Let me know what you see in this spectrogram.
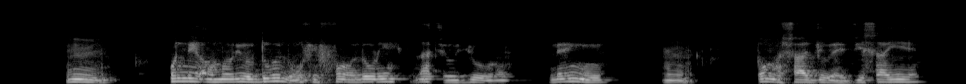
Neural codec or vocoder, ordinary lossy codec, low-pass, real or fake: codec, 16 kHz, 4 kbps, X-Codec, HuBERT features, trained on balanced general audio; none; 7.2 kHz; fake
